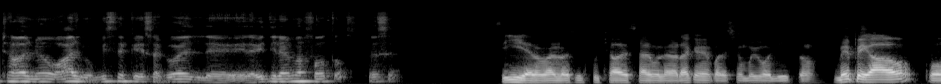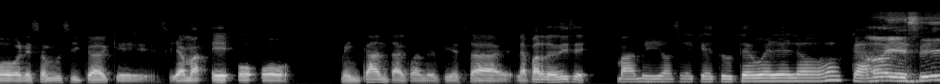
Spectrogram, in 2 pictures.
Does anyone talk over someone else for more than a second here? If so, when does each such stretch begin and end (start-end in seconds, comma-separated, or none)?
none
